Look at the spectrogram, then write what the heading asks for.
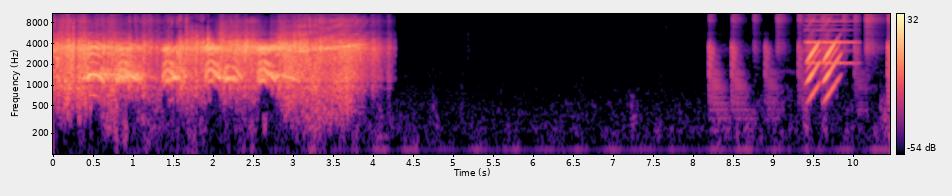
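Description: A raven in Metal Gear Solid caws in a harsh, rasping series of croaks for about four seconds, close and loud, followed by silence and then clipped electronic beeps and rising chirps from the game.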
